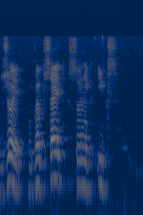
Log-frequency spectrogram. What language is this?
Russian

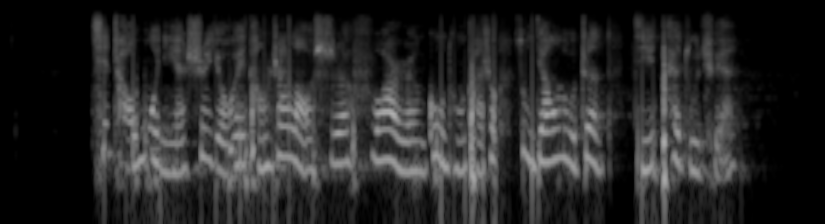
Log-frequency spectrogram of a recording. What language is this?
Chinese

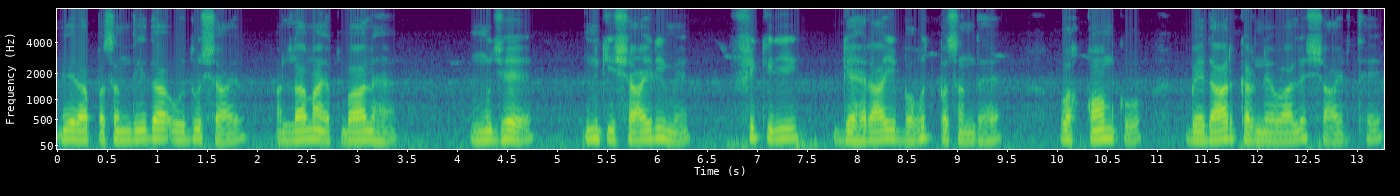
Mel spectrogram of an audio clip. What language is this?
Urdu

